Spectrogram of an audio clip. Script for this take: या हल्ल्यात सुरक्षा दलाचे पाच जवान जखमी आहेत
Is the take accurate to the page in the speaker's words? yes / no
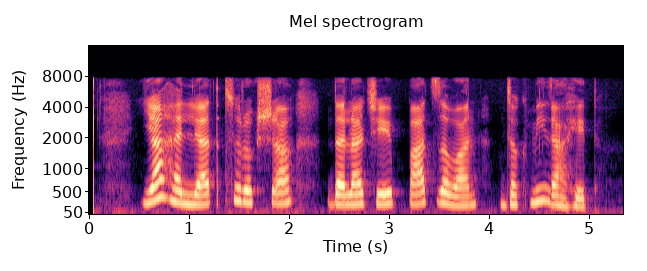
yes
